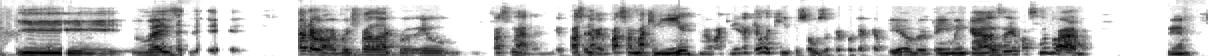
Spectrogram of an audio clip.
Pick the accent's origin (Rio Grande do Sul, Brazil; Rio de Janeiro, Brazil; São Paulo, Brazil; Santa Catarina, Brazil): Santa Catarina, Brazil; Florianópolis; moved away; also born or lived in Cambé, Paraná; eu sou natural de Florianópolis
